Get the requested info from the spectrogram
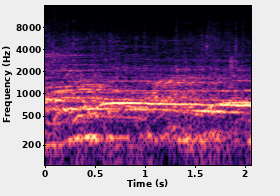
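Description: Men's voices through stage microphones holding one long note together.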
